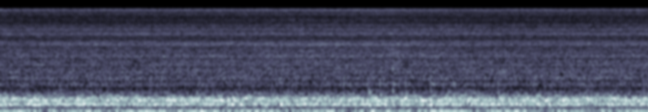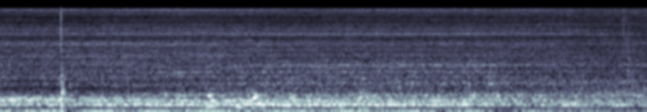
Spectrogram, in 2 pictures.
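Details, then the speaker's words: Budgerigar receiving veterinary treatment inside an ICU incubator with warmed, humidified oxygen therapy; sound of the incubator running. "はい、積水インフォのふーちゃんの治療の様子です。 ICU 内で保護個室酸素療法を行っています。"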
